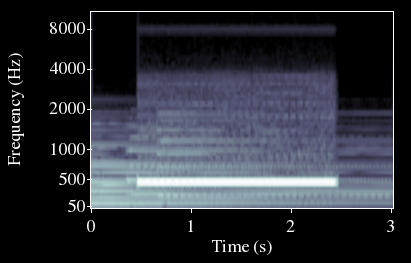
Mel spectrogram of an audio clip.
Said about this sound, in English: Coming to a stop in the van, William Breyer Sr. pulls out his phone. He clicks on the contact, son, and he hits call.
